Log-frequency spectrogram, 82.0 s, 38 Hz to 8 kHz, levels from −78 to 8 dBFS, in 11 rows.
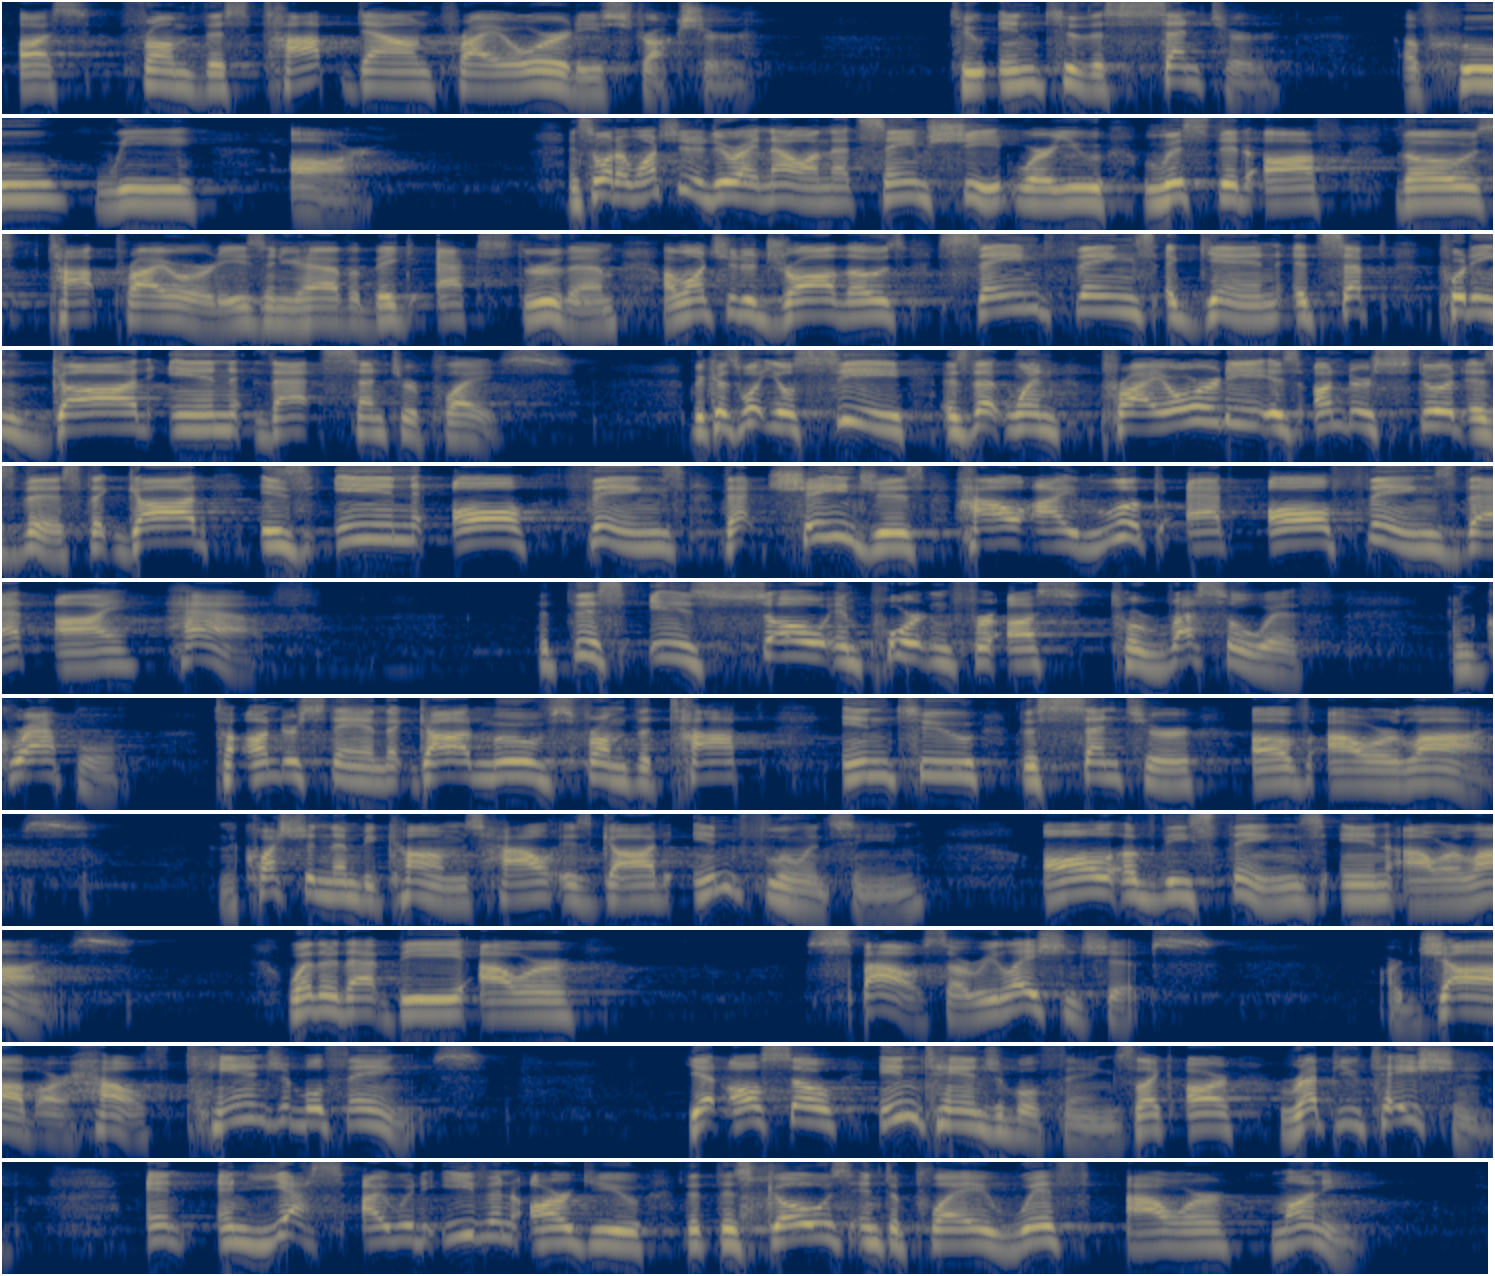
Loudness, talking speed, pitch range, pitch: -22 LUFS, 120 wpm, 145-195 Hz, 170 Hz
